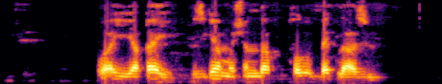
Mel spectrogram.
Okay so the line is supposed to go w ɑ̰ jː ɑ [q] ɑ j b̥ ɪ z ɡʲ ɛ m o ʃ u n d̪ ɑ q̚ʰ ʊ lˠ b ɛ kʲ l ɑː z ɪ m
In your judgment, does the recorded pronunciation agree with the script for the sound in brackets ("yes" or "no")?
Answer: yes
